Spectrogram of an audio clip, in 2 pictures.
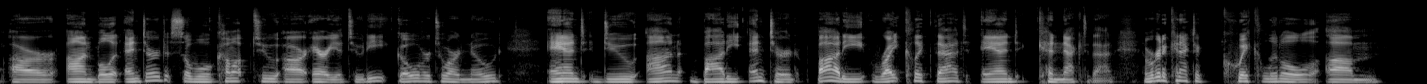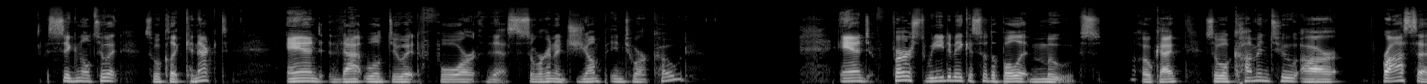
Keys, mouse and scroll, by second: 2.2 click, 4.0 click, 7.4 click, 8.5 right click, 10.5 click, 15.4 click, 16.7 click, 21.4 click, 21.8 click, 21.8 scroll down 7, 24.6-25.0 scroll, 26.8 click.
